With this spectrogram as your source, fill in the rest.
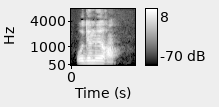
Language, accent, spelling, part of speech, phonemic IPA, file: French, France, au demeurant, adverb, /o d(ə).mœ.ʁɑ̃/, LL-Q150 (fra)-au demeurant.wav
- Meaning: moreover; for that matter, as it happens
